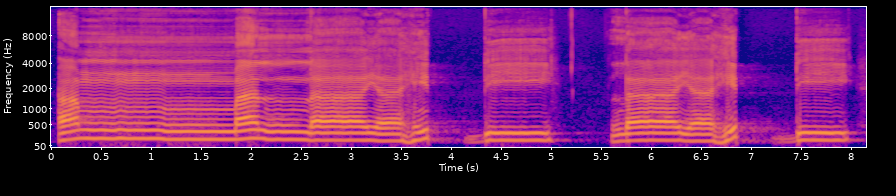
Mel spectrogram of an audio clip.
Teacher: Jadi ada proses idgham pada huruf ta dengan huruf dal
